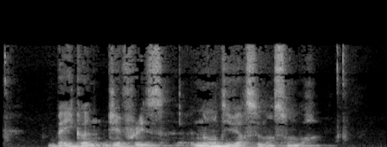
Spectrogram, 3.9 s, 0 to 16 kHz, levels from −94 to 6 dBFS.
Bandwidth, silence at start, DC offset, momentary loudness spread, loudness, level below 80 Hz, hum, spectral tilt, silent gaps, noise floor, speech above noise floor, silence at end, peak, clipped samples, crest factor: 11.5 kHz; 0.5 s; under 0.1%; 12 LU; -23 LUFS; -56 dBFS; none; -5 dB/octave; none; -49 dBFS; 27 dB; 0.4 s; -6 dBFS; under 0.1%; 16 dB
